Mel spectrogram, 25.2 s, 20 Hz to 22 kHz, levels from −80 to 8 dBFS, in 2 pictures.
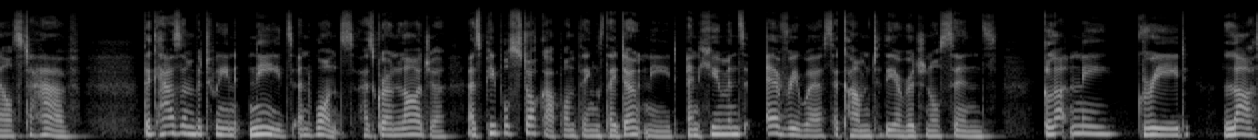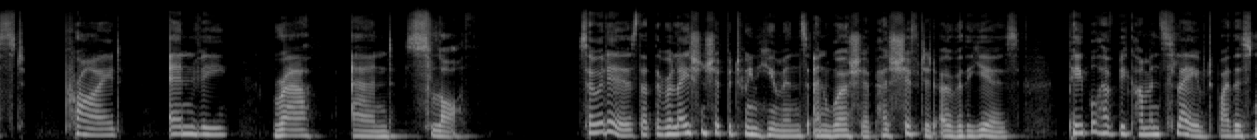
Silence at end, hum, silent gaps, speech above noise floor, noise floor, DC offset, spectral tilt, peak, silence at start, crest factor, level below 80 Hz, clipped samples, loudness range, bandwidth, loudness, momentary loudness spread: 0 s; none; 17.52-17.64 s, 18.23-18.33 s; 49 dB; -76 dBFS; under 0.1%; -4.5 dB/octave; -8 dBFS; 0 s; 20 dB; -74 dBFS; under 0.1%; 3 LU; 16.5 kHz; -27 LUFS; 8 LU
